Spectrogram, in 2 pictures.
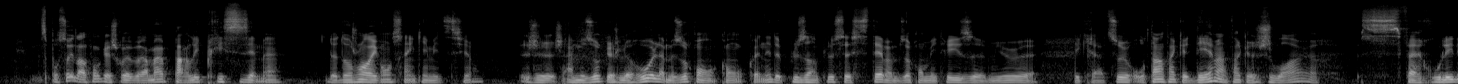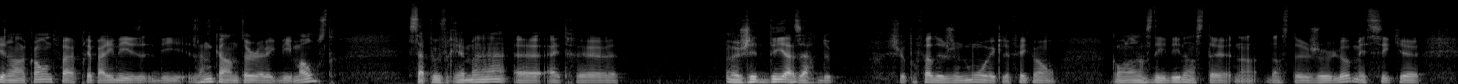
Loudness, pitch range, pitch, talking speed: -31 LUFS, 90-110 Hz, 100 Hz, 200 wpm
